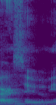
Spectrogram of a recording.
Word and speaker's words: Carthew: Dakota and I interviewed the director, uh, Kirsten uh, Carthew. – Carthew, yeah. – Carthew, is, I think that's how you pronounce it.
